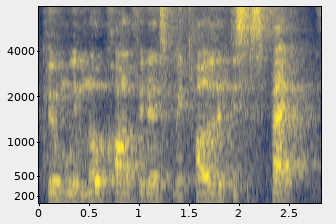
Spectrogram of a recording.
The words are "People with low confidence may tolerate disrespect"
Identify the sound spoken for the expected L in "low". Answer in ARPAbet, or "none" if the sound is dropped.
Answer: N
